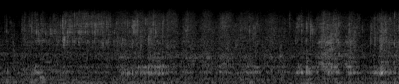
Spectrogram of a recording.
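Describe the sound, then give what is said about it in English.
Steady running tap water splashes into a sink while a non-stick pan is washed under it, a continuous hiss with small shifting splashes and no talking. “All right, so we're washing this thing and see how it goes.”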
